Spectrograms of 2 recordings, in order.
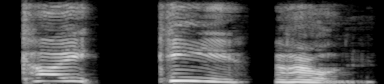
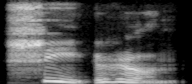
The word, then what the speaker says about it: Chiron: C's in the early days were all K sounds. But as time passed, language changed and it changed to a more S-like sound.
